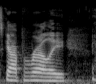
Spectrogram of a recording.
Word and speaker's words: Schiaparelli: It's Schiaparelli.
